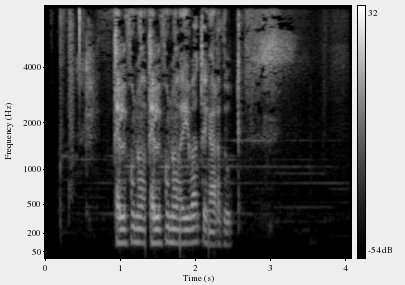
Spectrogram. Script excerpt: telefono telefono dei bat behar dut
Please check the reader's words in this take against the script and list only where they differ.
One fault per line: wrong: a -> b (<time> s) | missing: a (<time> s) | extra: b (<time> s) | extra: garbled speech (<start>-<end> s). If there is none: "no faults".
no faults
